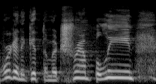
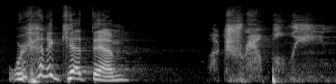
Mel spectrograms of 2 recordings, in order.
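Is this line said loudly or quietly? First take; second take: quietly; loudly. First: The line is said at a quieter volume. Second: The line is said at a louder volume.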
